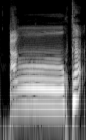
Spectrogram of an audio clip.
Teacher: huruf Kaf dengungan engnya tipis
